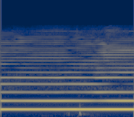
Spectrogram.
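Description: Alto saxophone holding one long, steady final note of a hymn.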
